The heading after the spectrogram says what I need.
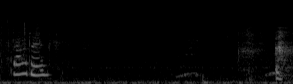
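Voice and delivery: normal talking voice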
